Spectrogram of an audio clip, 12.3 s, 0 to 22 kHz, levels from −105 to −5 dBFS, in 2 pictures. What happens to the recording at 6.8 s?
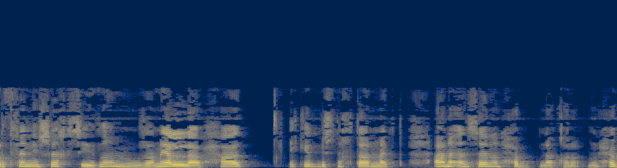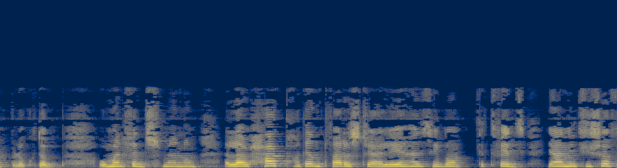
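At 6.8 s the speech sounds hissy and grainy, with roughened tones, smeared consonant attacks and nothing above 10.6 kHz, as throughout the clip. This is likely Vorbis compression at a low bitrate, around 30 kbps, quantising the treble so coarsely that fine detail turns to noise.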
